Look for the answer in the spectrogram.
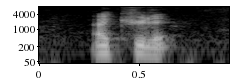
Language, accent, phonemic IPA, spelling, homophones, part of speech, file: French, France, /a.ky.le/, acculé, acculai / acculée / acculées / acculer / acculés / acculez, verb / adjective, LL-Q150 (fra)-acculé.wav
- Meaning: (verb) past participle of acculer; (adjective) 1. cornered 2. forced 3. of a quadruped (especially a horse): represented rearing up as if ready to gallop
